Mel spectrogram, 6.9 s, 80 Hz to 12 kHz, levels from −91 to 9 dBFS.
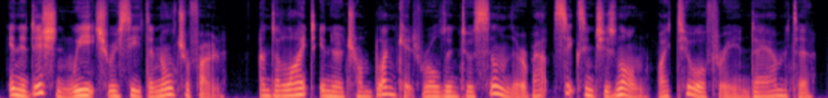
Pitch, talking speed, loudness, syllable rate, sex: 175 Hz, 225 wpm, -18 LUFS, 6.9 syllables/s, female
